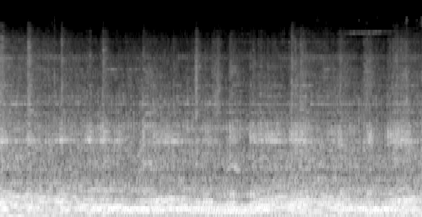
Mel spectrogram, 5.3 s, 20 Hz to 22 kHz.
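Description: A Yamaha RX100 motorcycle rides off, its engine a loud, constant drone with wind rush and no breaks across the whole stretch.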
